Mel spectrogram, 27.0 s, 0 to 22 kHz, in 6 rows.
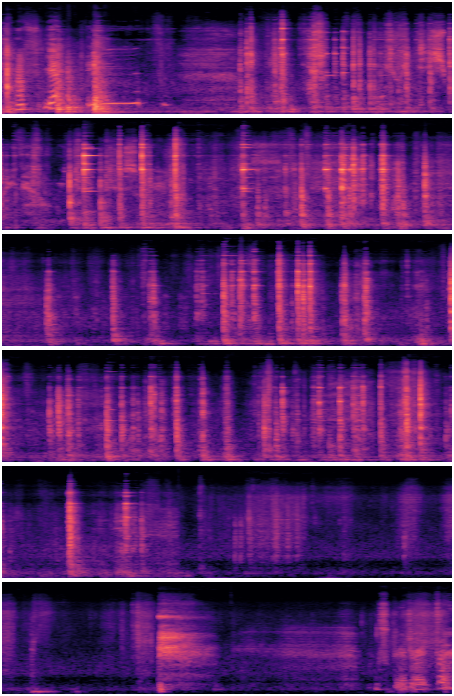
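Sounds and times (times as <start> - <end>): metal knocks and clinks: 2.4 - 4.4, 5.2 - 8.8, 10.4 - 12.7.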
